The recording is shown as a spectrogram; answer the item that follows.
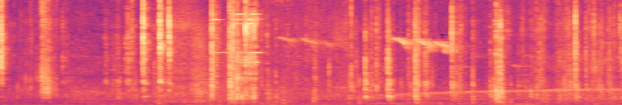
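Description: Scattered metallic clicks and clinks of hand tools and bolts being worked in a car's engine bay, in irregular single knocks with a few close together about two seconds in.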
